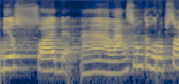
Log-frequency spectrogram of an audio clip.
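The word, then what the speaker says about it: بالصبر: Tidak dibaca bil sobri. Ya, tidak dibaca watawasau bil sobri. Tidak seperti itu. Tapi dibacanya watawasau bis sabr.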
